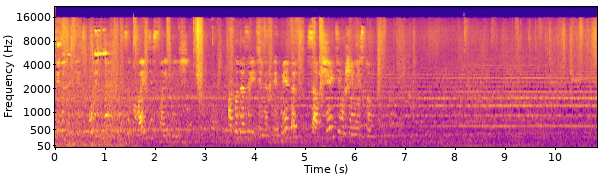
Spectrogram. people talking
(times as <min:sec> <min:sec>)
0:00.0 0:02.7, 0:03.5 0:06.4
